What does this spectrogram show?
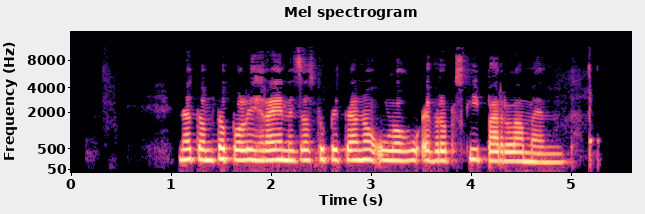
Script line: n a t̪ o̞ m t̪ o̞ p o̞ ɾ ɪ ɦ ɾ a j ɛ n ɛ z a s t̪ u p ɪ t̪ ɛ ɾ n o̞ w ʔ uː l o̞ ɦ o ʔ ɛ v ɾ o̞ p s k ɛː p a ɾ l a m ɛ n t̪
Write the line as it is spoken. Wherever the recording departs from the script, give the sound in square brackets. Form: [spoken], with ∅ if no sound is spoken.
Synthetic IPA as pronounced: n a t̪ o̞ m t̪ o̞ p o̞ [l] ɪ ɦ ɾ a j ɛ n ɛ z a s t̪ u p ɪ t̪ ɛ [l] n o̞ w ʔ uː l o̞ ɦ [u] ʔ ɛ v ɾ o̞ p s k [iː] p a ɾ l a m ɛ n t̪

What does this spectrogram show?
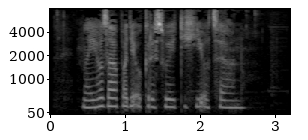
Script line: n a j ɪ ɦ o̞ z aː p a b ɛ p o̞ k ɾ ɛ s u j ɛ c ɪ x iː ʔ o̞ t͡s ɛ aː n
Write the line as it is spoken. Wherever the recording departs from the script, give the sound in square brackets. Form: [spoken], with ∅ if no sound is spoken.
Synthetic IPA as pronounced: n a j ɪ ɦ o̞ z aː p a [ɟ] ɛ [ʔ] o̞ k ɾ ɛ s u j ɛ c ɪ x iː ʔ o̞ t͡s ɛ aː n

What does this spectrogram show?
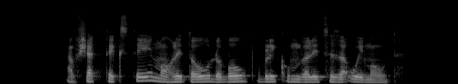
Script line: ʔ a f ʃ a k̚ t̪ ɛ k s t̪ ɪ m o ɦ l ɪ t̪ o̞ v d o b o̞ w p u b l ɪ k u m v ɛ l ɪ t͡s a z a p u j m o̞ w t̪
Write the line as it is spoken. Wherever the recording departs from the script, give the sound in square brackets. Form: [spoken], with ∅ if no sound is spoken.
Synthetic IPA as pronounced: ʔ a f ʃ a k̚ t̪ ɛ k s t̪ ɪ m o ɦ l ɪ t̪ o̞ [w] d o b o̞ w p u b l ɪ k u m v ɛ l ɪ t͡s [ɛ] z a [ʔ] u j m o̞ w t̪

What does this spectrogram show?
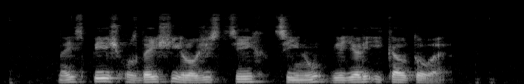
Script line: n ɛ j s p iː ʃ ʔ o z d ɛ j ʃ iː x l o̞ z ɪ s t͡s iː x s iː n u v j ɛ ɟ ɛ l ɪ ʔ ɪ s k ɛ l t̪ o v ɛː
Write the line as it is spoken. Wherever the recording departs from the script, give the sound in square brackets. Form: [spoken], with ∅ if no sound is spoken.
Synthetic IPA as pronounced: n ɛ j s p iː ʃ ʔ o z d ɛ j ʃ iː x l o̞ [ʒ] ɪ s t͡s iː x [t͡s] iː n u v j ɛ ɟ ɛ l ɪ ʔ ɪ [∅] k ɛ l t̪ o v ɛː

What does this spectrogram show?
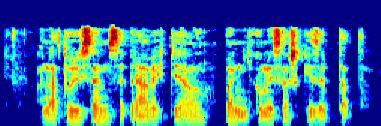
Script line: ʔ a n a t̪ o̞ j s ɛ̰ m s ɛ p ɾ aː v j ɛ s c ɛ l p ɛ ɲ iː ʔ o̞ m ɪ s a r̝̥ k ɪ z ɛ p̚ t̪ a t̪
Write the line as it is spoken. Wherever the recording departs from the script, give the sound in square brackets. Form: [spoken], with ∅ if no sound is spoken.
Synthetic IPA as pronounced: ʔ a n a t̪ o̞ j s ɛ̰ m s ɛ p ɾ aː v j ɛ [x] c ɛ l p [a] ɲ iː [k] o̞ m ɪ s a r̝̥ k ɪ z ɛ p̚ t̪ a t̪

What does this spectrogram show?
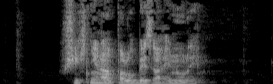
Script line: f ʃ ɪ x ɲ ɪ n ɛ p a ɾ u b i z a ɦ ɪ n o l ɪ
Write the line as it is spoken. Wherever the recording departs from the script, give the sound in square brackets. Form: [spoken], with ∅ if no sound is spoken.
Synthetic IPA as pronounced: f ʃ ɪ x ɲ ɪ n [a] p a [l] u b [ɪ] z a ɦ ɪ n [u] l ɪ

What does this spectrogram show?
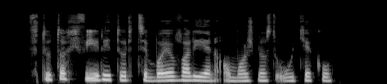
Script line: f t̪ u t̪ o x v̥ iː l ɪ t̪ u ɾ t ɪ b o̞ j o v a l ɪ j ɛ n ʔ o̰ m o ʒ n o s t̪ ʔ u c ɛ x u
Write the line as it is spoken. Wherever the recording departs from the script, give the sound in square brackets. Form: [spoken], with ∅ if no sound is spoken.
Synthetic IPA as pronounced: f t̪ u t̪ o x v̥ iː l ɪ t̪ u ɾ [t͡s] ɪ b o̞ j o v a l ɪ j ɛ n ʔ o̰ m o ʒ n o s t̪ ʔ [uː] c ɛ [k] u

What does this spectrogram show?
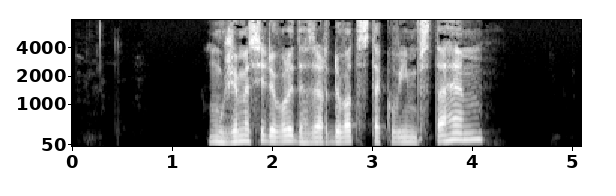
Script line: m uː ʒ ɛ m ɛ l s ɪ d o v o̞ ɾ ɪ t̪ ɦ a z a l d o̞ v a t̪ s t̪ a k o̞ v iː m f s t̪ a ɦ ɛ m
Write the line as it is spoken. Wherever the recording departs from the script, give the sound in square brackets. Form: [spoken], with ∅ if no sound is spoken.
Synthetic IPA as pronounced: m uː ʒ ɛ m ɛ [∅] s ɪ d o v o̞ [l] ɪ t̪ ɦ a z a [ɾ] d o̞ v a t̪ s t̪ a k o̞ v iː m f s t̪ a ɦ ɛ m

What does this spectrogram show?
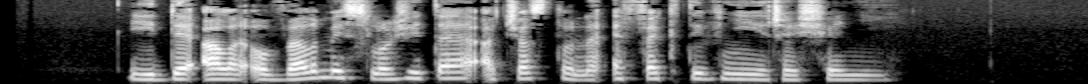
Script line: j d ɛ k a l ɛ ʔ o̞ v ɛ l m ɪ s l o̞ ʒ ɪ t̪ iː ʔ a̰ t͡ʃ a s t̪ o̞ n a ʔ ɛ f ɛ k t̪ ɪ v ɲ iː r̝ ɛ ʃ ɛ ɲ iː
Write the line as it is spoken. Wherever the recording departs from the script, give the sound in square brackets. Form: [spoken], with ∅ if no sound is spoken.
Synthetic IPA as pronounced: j d ɛ [ʔ] a l ɛ ʔ o̞ v ɛ l m ɪ s l o̞ ʒ ɪ t̪ [ɛː] ʔ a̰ t͡ʃ a s t̪ o̞ n [ɛ] ʔ ɛ f ɛ k t̪ ɪ v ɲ iː r̝ ɛ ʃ ɛ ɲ iː

